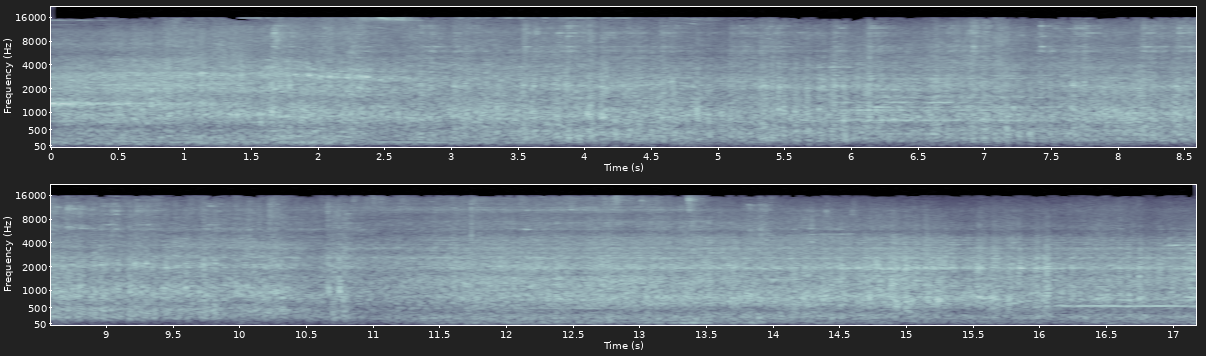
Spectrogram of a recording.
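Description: Sembrani and Argo Merbabu passenger trains passing on a curve near Kosambi station in Indonesia, a loud, continuous roar of wheels and rumbling carriages with steady clickety-clack, close by, with no voices.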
